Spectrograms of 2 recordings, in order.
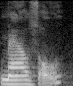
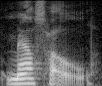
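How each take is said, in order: First: It sounds like one short word, mowzel. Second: It sounds like the two words mouse hole.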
